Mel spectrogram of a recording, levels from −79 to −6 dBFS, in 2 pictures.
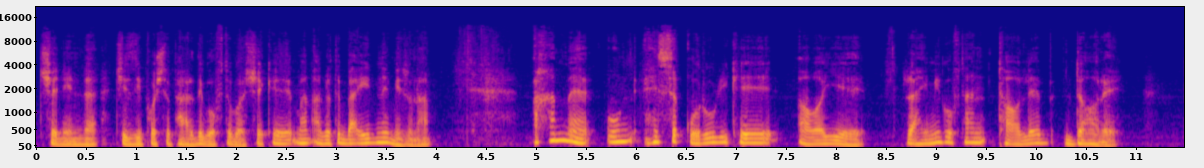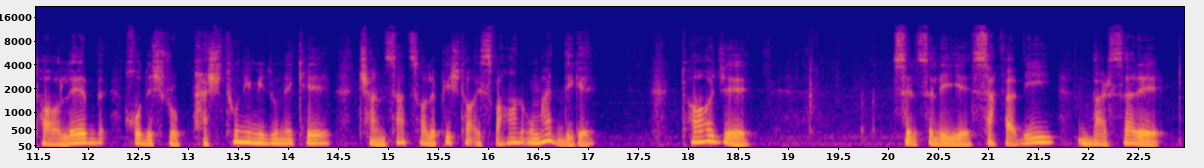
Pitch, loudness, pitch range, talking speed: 110 Hz, -22 LUFS, 95-130 Hz, 105 wpm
